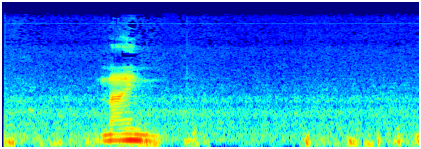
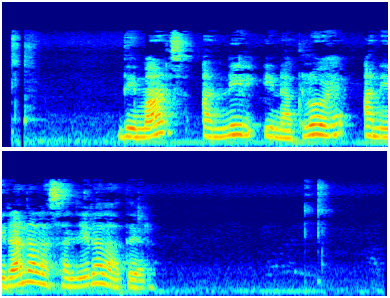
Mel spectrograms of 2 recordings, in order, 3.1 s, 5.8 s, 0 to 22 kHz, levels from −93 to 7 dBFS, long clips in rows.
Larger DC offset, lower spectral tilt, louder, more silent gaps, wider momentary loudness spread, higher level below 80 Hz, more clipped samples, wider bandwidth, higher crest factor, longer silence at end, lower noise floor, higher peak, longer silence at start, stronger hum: neither; first, -6 dB/octave vs -4.5 dB/octave; first, -16 LUFS vs -23 LUFS; neither; first, 23 LU vs 8 LU; first, -38 dBFS vs -56 dBFS; neither; second, 9.6 kHz vs 11.5 kHz; about the same, 20 dB vs 20 dB; second, 0 s vs 0.5 s; second, -41 dBFS vs -60 dBFS; first, 0 dBFS vs -4 dBFS; about the same, 0.05 s vs 0.1 s; neither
